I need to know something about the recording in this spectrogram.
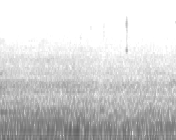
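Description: Steady low background rumble with no speech, and one faint click about one and a half seconds in.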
